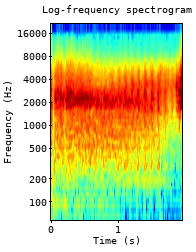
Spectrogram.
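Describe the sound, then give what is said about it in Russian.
Rapid gunfire in a war film battle scene, with shooting at German soldiers: a loud, dense, unbroken rattle of shots that fills the whole stretch without pauses. “стреляет по немцам, привлекая все внимание к себе. Бросает гранату.”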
